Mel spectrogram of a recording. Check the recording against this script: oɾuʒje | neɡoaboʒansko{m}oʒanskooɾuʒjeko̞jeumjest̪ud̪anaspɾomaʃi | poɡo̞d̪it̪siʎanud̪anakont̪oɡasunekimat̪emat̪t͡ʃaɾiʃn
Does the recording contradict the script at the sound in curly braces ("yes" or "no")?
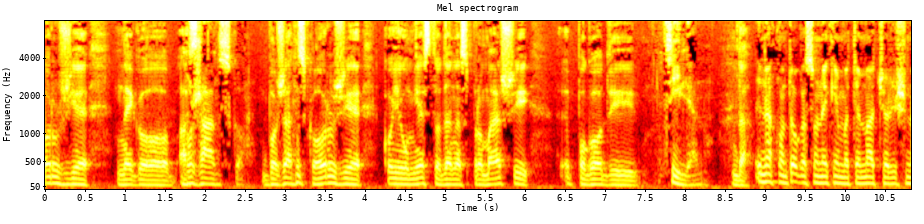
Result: yes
